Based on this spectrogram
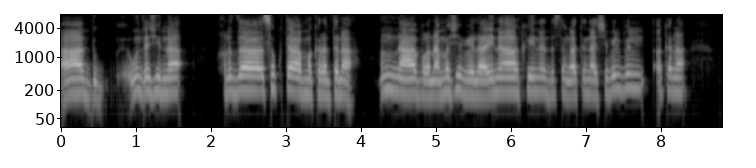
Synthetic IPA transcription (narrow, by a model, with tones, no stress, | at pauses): a˨d | u˦da˦ʃ̬i˦˨na˦ | xa˦ɾd͡za˦sa˦kta˦ma˨ka˨ɾa˨nta˨na˨˦ | nna˨va˨ɣna˨ma˦ʃ̬a˦ve˨la˨i˦na˦ki˦na˦da˨sa˨ŋɡa˨ta˦na˨ʃa˨vi˦lvi˦la̰˦ka˦na˦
